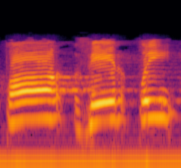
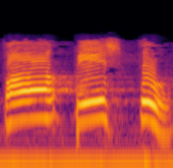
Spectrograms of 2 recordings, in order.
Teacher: پیش کو ادا کرتے ہوئے ہونٹ ویسے گول کیے جاتے ہیں، ہونٹ گول نہیں کریں گے تو پیش ادا نہیں ہوگا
